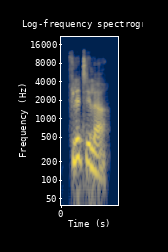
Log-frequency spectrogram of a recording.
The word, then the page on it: flotilla: Indian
